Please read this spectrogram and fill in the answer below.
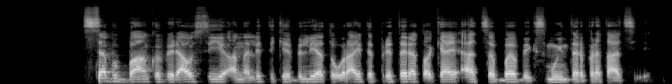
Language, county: Lithuanian, Vilnius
